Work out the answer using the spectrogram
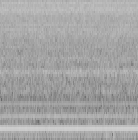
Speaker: Air relief at the top is still open. Hopefully it'll shoot out and it's not clogged, but I can't promise that.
